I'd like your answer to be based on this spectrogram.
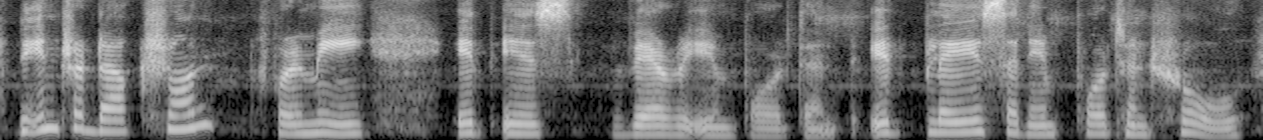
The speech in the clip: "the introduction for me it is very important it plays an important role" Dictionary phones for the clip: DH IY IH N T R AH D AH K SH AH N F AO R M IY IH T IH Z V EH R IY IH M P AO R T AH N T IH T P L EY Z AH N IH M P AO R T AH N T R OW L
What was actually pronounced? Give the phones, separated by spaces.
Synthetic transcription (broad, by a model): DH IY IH N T R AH D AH K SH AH N F AO R M IY IH T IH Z V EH R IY IH M P AO R T AH N T IH T P L EY S AH N IH M P AO R T AH N T R OW L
